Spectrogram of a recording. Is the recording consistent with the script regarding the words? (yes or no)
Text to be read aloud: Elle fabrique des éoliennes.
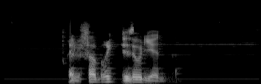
yes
